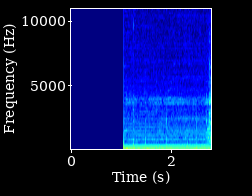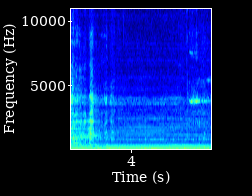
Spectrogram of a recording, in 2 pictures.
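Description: An electrical unit hums steadily.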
